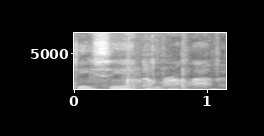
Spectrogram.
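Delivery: low, unvoiced, very quiet whisper.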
